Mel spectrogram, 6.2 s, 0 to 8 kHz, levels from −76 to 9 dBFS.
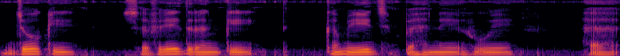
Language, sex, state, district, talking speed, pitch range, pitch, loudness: Hindi, male, Bihar, Gopalganj, 95 wpm, 110-120 Hz, 115 Hz, -25 LUFS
